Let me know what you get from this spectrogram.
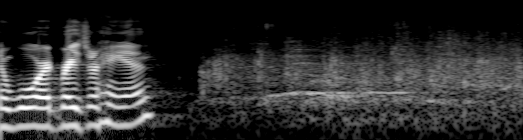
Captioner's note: applause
